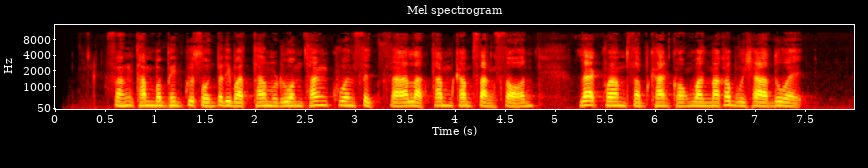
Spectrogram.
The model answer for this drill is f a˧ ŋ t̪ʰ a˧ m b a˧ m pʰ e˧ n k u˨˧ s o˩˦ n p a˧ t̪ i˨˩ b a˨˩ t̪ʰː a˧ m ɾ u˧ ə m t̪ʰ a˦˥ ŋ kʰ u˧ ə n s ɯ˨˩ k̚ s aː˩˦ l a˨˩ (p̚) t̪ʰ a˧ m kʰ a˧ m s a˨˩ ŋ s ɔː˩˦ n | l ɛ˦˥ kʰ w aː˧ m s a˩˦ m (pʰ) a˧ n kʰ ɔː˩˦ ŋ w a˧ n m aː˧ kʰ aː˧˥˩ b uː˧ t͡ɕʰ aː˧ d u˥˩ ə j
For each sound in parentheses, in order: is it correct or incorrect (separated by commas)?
incorrect, incorrect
